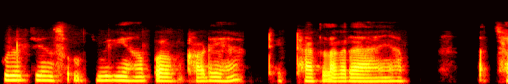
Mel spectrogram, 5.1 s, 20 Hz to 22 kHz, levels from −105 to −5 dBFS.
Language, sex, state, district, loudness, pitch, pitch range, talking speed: Hindi, female, Bihar, Purnia, -27 LUFS, 180 Hz, 170-205 Hz, 165 wpm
